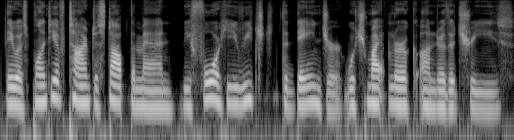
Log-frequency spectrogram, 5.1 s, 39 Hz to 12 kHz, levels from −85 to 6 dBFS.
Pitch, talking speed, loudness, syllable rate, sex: 160 Hz, 235 wpm, -20 LUFS, 5.7 syllables/s, female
